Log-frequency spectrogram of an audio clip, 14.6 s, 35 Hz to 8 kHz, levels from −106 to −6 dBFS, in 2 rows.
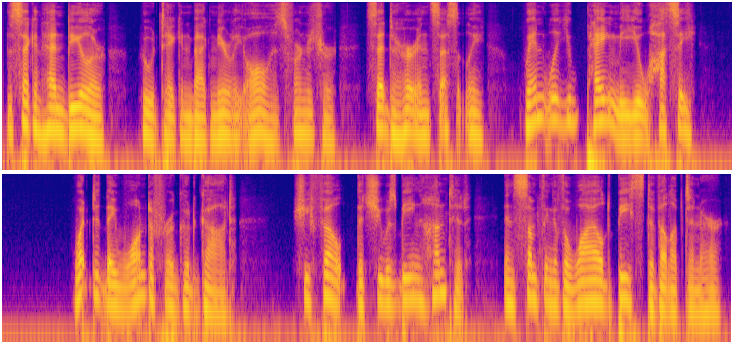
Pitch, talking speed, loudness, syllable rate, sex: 115 Hz, 190 wpm, -22 LUFS, 5.7 syllables/s, male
